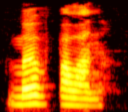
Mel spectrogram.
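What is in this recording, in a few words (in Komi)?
"мӧвпалан", Komi, female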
